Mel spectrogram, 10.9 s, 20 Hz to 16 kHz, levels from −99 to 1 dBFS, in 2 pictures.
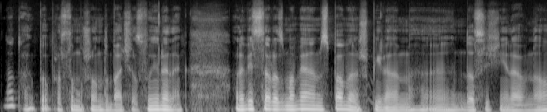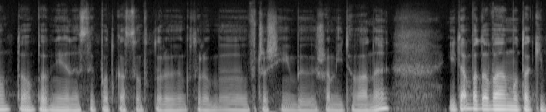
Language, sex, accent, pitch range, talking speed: Polish, male, native, 95-115 Hz, 190 wpm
